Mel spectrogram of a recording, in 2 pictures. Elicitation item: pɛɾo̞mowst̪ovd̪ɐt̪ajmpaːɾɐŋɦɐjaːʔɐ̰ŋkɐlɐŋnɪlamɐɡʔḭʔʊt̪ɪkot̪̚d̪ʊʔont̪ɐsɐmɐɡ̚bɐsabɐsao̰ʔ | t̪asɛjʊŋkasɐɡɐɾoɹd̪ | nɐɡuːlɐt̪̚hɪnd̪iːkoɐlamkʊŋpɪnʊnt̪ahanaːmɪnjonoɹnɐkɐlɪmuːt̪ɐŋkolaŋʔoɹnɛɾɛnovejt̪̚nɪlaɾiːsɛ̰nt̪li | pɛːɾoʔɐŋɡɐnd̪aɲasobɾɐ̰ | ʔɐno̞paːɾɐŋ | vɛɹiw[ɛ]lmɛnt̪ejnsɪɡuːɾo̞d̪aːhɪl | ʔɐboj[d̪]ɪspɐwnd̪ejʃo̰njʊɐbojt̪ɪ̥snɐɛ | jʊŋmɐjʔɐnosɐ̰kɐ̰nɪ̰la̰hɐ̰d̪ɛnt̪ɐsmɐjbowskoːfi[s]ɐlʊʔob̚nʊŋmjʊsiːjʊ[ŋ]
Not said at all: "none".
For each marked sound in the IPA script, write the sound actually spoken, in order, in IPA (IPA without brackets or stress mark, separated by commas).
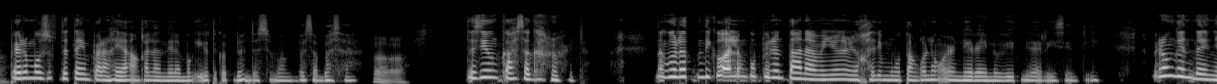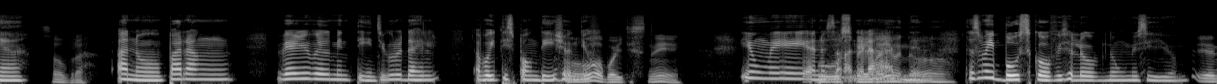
ɛ, t̪, s, m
